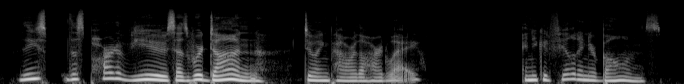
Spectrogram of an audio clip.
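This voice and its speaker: At a moderate pace and medium pitch, a woman with a plain, everyday voice speaks with ordinary pitch variation. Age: 60s. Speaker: wellness coach. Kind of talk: casual talk.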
